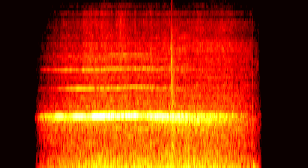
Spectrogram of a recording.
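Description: A single steady high-pitched tone swells in and fades away over about three seconds, with a brief click about halfway through.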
